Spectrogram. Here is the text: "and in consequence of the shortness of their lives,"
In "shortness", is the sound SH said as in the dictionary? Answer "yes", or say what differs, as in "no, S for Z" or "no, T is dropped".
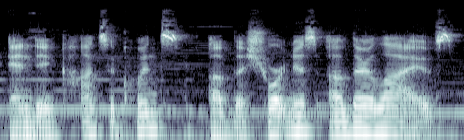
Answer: yes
